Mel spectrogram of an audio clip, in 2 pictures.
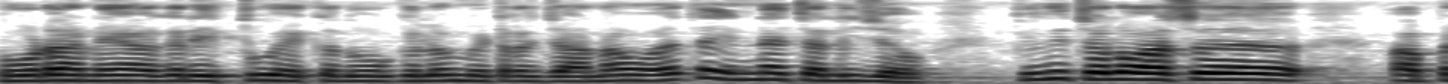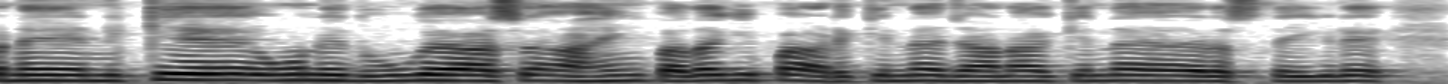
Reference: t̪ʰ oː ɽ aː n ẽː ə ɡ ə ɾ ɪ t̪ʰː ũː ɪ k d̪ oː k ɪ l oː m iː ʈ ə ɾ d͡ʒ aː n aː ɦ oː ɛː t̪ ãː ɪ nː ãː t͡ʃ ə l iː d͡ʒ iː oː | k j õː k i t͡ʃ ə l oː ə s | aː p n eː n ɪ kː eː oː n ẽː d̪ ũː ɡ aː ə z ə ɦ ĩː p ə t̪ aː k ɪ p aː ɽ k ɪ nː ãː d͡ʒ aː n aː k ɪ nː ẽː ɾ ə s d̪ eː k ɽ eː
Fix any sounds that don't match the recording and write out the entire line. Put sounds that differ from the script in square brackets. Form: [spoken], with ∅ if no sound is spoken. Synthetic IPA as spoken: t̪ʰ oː ɽ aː n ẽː ə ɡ ə ɾ ɪ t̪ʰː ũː ɪ k d̪ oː k ɪ l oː m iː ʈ ə ɾ d͡ʒ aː n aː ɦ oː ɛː t̪ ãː ɪ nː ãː t͡ʃ ə l iː d͡ʒ [aː] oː | k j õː k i t͡ʃ ə l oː ə s | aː p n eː n ɪ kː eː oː n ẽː d̪ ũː ɡ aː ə [s] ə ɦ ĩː p ə t̪ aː k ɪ p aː ɽ k ɪ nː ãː d͡ʒ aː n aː k ɪ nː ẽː ɾ ə s [t̪] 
